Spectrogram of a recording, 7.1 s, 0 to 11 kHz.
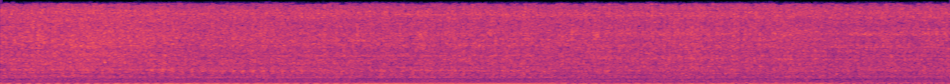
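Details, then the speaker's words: Chevrolet squarebody big-block V8 after repair, valve covers refitted and idle lowered slightly, showing 60 psi oil pressure at 1,400 rpm: a deep, steady, even rumble with no knocks or misses. Normal idle, running smooth. "Wow. 60 pounds of oil pressure, 1,400 RPMs, running smooth."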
